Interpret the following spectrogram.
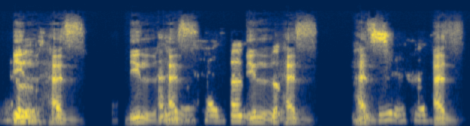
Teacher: ketika kita membaca hazah haz ini ada desisan yang keluar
